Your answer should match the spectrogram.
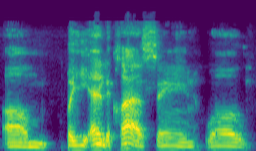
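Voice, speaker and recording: A man's voice: fairly low pitch, steady tone, slow. A young man from Nigeria who grew up in the American Midwest, talking casually as a podcast guest and peppering his stories with "like" and "you know". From born in Nigeria, grew up in the American Midwest. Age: young adult. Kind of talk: casual interview, personal storytelling.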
